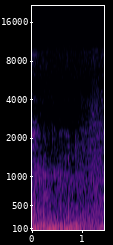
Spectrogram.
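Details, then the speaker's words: Cadillac Northstar idling rough and shaking; low, uneven rumble with an irregular beat and the check engine light on. The cylinder 8 misfire was traced with a scan tool to a bad ignition coil, which was replaced. "it's iding kind of shaking I already knew that's a misfire"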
